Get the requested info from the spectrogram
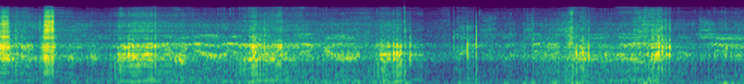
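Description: Several ATV engines nearby, with repeated short revs whose pitch climbs and drops, over a steady engine din and crowd voices.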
